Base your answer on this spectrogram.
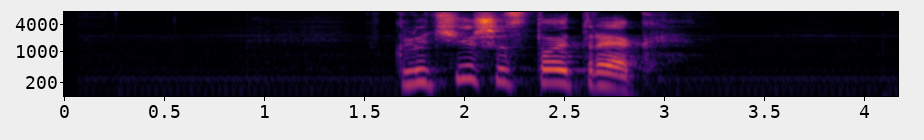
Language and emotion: Russian, neutral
